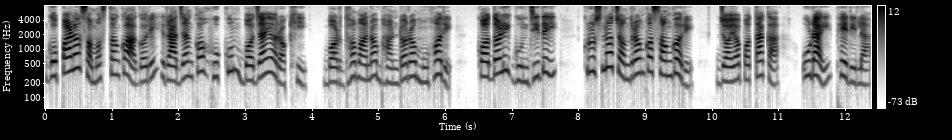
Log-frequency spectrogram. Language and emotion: Odia, neutral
